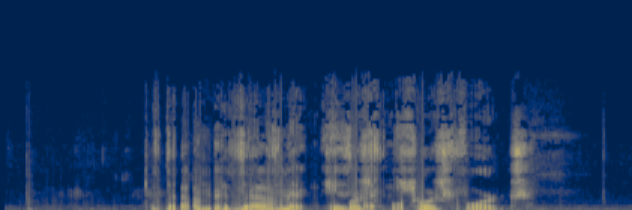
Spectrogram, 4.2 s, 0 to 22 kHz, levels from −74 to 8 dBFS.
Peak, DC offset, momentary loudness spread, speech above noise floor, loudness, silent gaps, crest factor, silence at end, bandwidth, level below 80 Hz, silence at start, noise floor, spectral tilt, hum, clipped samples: -2 dBFS; under 0.1%; 8 LU; 31 dB; -19 LUFS; none; 18 dB; 0.65 s; 14.5 kHz; -40 dBFS; 0.15 s; -49 dBFS; -4.5 dB/octave; none; under 0.1%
